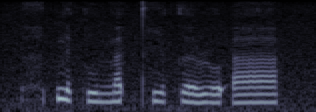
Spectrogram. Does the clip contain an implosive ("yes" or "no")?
no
